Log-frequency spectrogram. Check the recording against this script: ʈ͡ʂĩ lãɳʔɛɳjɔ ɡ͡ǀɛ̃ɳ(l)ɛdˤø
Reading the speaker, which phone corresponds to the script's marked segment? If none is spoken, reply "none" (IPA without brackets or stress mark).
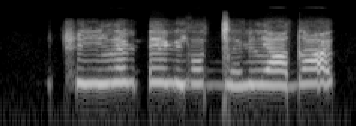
l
